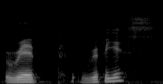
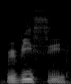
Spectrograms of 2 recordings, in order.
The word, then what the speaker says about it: Ribisi: I'll try and pronounce the main actor's name. Okay. Giovanni. Oh yeah, that's fine. Yeah, Giovanni Ribbius. Oh yeah. Yeah. Giovanni. Ribisi.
